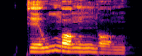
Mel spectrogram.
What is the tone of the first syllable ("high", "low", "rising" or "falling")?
rising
